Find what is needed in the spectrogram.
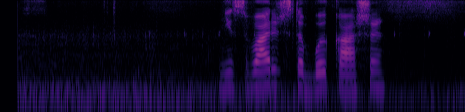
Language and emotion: Russian, angry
